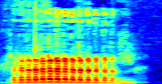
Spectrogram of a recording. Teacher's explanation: Remember that the double R in Spanish is rolled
